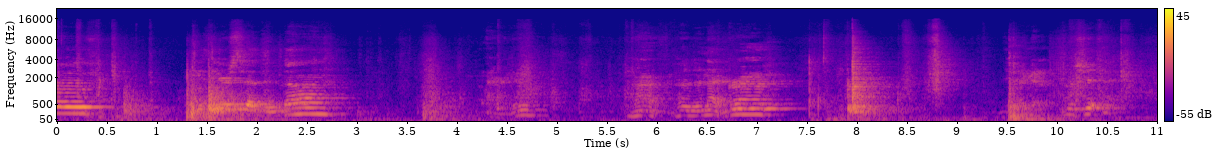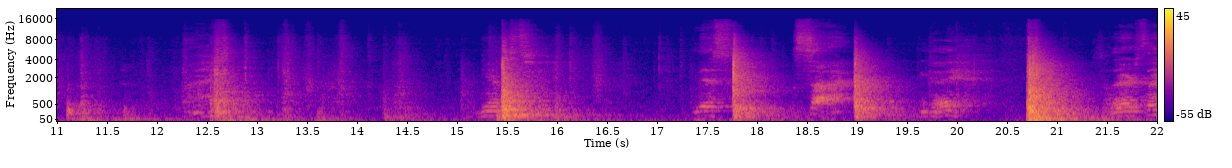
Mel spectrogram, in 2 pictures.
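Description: Thick plywood wall panel knocking and thudding against wooden framing as it is pushed and worked into a groove, about a dozen sharp knocks spaced unevenly.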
